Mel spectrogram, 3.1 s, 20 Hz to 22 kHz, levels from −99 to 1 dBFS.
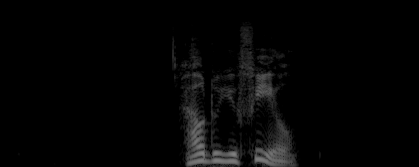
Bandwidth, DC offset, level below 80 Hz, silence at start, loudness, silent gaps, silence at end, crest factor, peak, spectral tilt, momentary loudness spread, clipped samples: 12 kHz; under 0.1%; under -90 dBFS; 1.35 s; -57 LUFS; none; 0.9 s; 20 dB; -40 dBFS; -6 dB/octave; 5 LU; under 0.1%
